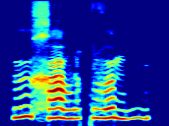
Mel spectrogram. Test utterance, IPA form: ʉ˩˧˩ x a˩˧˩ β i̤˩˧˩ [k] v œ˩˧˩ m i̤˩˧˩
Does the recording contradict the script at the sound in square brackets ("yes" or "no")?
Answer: yes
